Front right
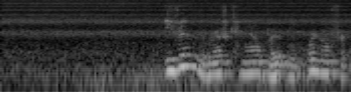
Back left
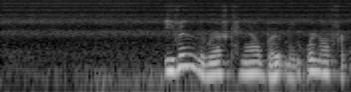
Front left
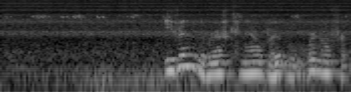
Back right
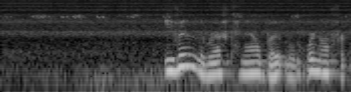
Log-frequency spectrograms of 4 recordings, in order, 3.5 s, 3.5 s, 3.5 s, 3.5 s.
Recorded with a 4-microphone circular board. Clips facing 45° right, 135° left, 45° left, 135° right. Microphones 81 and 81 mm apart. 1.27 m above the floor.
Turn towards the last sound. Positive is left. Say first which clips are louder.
# back left 6 dB, back right 7 dB
turn(degrees=175)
